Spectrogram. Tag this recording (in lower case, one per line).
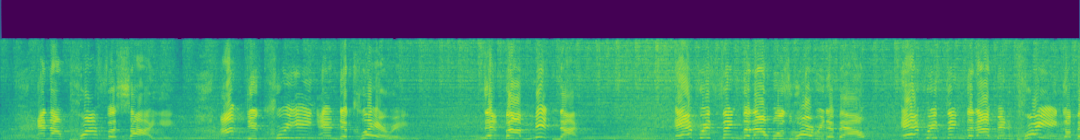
speech
music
